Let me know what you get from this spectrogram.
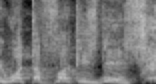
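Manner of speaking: high angry yell at the counter guy; mock furious shout; retold yell. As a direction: demand it, outraged. Yelling at deli guy.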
